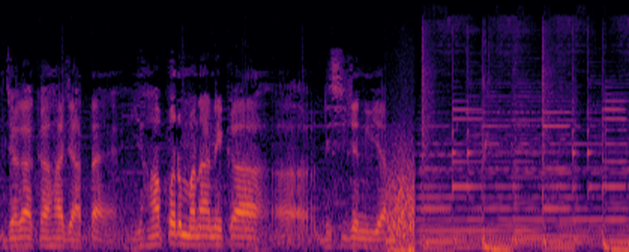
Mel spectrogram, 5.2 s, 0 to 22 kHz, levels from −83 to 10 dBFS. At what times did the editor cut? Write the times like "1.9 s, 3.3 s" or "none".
3.2 s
